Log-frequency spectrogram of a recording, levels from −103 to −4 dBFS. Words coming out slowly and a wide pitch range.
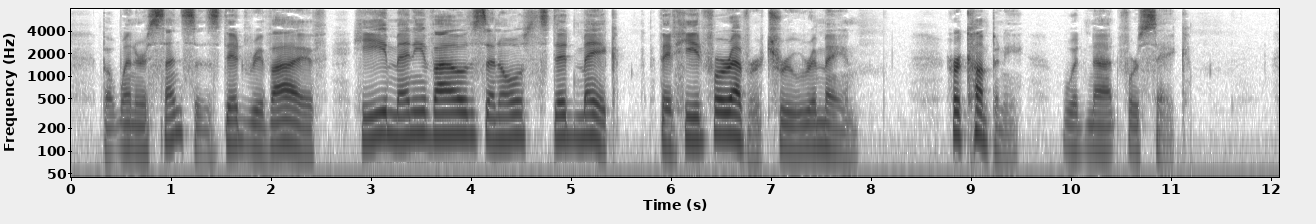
Yes: slow, 120 wpm; wide, 6.2 semitones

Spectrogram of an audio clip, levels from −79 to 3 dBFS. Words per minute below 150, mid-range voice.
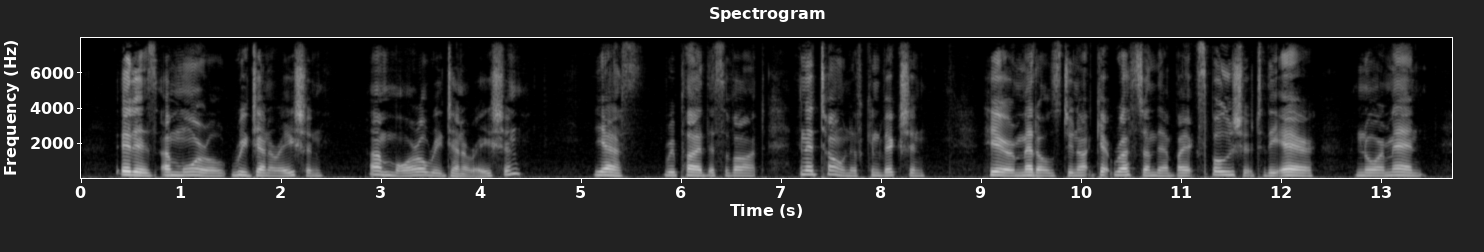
Yes: average, 140 wpm; medium, 170 Hz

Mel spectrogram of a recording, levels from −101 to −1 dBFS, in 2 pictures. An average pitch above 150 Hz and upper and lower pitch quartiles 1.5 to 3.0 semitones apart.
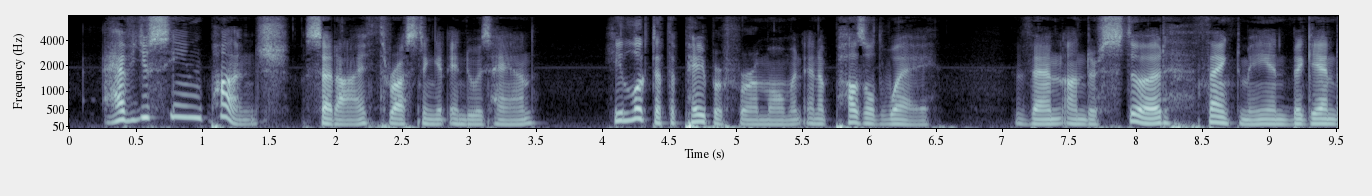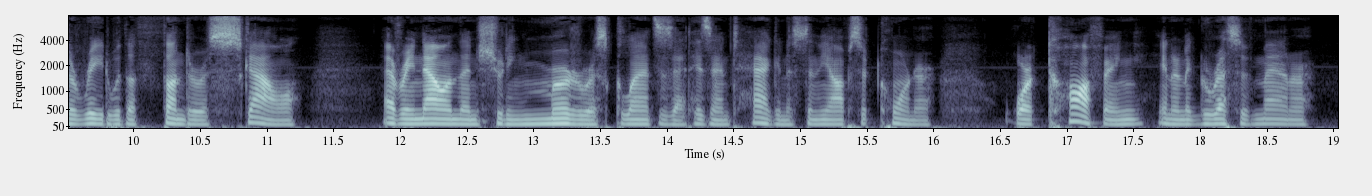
No: low, 120 Hz; narrow, 2.4 semitones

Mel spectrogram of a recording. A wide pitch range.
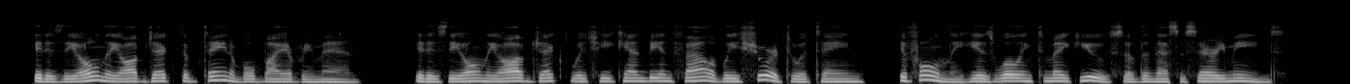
No: average, 3.0 semitones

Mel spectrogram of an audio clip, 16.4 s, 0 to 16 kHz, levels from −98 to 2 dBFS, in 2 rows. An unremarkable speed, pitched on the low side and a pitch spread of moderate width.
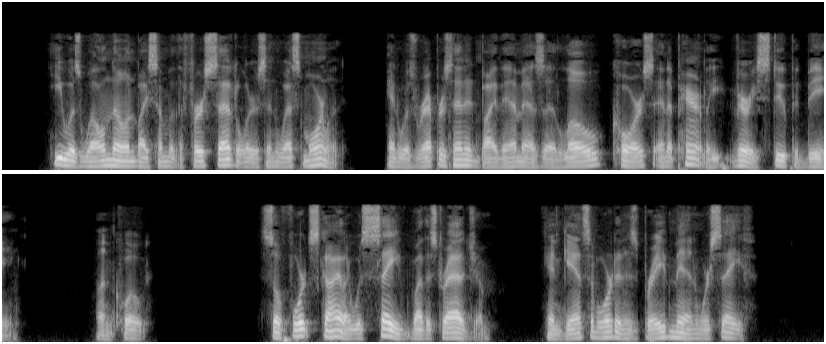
Yes: average, 160 wpm; low, 100 Hz; average, 3.3 semitones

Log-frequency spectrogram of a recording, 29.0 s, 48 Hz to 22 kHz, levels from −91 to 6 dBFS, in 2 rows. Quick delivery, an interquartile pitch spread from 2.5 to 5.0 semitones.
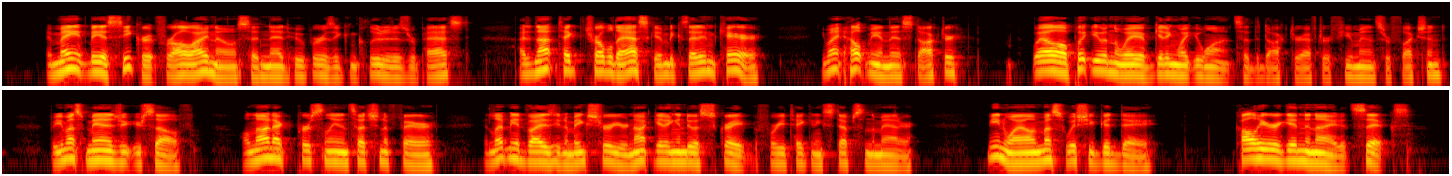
Yes: fast, 225 wpm; average, 4.5 semitones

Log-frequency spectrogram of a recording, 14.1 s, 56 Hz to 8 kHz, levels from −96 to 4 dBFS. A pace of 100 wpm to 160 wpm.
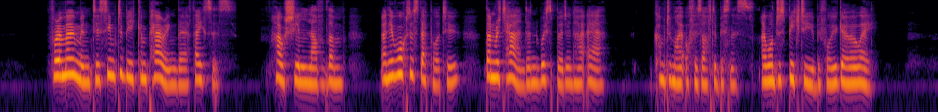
No: average, 190 wpm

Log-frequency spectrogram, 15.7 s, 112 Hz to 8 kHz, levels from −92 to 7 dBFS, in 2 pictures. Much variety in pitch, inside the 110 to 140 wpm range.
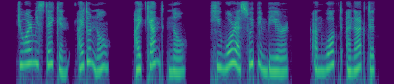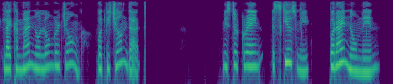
No: average, 4.4 semitones; slow, 135 wpm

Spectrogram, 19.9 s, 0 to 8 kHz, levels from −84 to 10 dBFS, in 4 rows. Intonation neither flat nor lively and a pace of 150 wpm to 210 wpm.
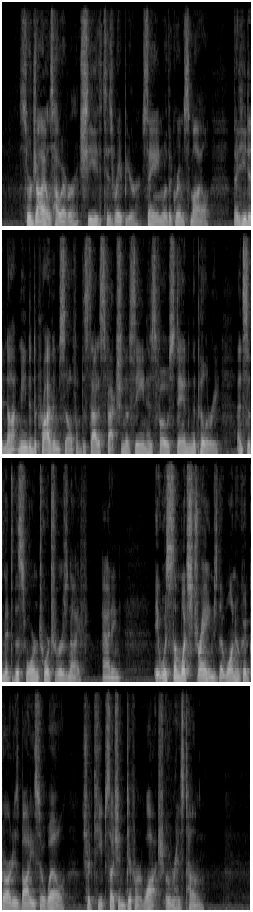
Yes: average, 4.3 semitones; average, 180 wpm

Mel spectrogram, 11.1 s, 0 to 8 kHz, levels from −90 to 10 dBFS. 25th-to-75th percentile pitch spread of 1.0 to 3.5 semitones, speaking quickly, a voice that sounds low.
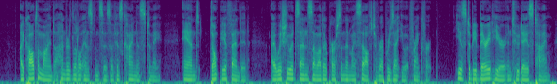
Yes: average, 2.9 semitones; fast, 225 wpm; low, 110 Hz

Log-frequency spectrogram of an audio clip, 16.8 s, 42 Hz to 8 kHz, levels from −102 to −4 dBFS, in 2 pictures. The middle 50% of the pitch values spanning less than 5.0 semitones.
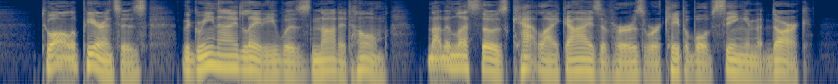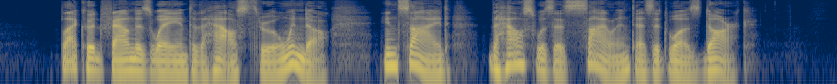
Yes: average, 3.9 semitones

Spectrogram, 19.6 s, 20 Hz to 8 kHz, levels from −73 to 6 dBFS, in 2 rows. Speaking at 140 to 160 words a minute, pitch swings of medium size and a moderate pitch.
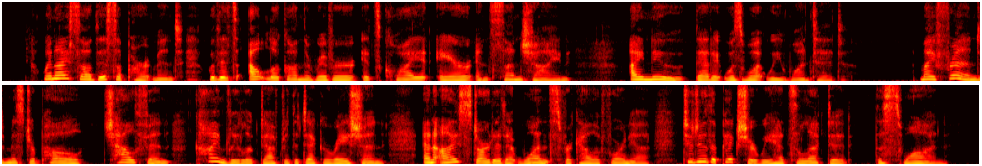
Yes: average, 155 wpm; average, 4.9 semitones; medium, 180 Hz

